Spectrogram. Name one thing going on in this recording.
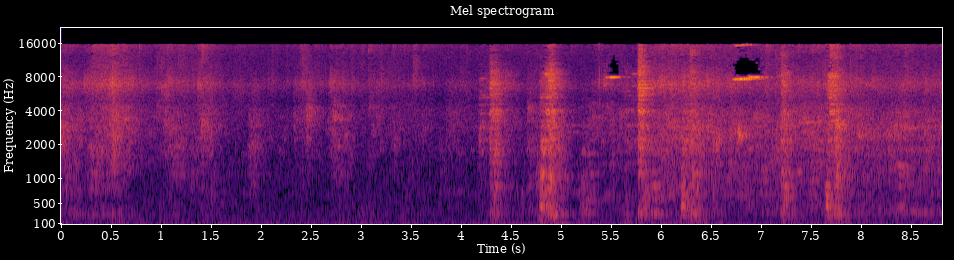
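A hand scoops and squishes wet rice in a metal pot.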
